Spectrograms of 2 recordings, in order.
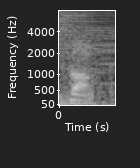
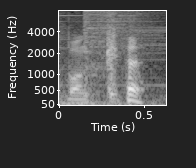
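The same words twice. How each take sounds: First: The final K sound is dropped, like bong. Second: The final K sound is clearly pronounced. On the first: "I say bonk. It sounds like bong" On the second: "I don't say bonk"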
